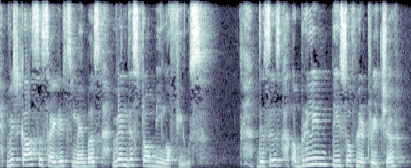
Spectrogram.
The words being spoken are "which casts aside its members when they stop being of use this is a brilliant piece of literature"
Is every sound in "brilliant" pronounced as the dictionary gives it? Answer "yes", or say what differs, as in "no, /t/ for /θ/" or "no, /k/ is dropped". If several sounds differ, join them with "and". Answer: yes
